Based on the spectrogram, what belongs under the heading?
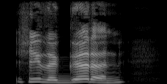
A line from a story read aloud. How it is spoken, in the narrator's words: he sneered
